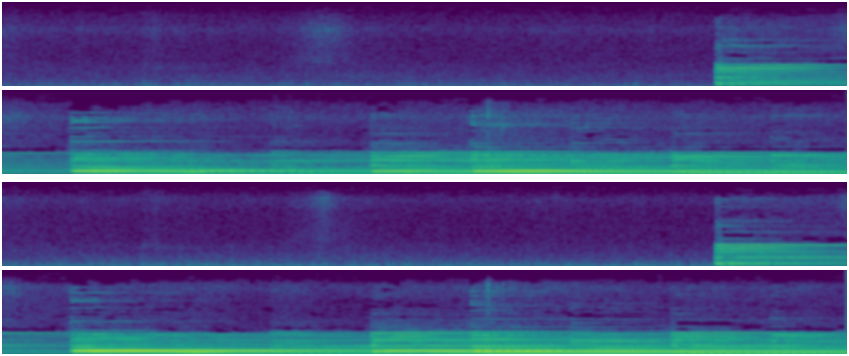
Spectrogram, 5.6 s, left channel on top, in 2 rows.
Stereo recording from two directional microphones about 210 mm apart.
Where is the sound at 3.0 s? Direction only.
15° right (ahead or behind).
